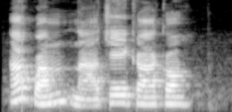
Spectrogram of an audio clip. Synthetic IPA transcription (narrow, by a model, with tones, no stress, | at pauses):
a˦kʷa˨m̩˦na˨a˨t͡ʃɪ˦ɪ˦ka˦a˦kɔ˦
